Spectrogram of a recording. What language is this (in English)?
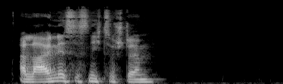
German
